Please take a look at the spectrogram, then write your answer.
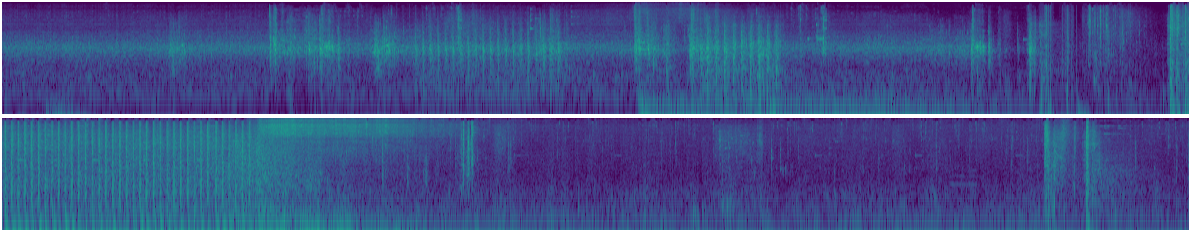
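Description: Gunfire in a first-person shooter game: sustained loud automatic bursts and booming impacts, dense in the middle and thinning to scattered shots toward the end.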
